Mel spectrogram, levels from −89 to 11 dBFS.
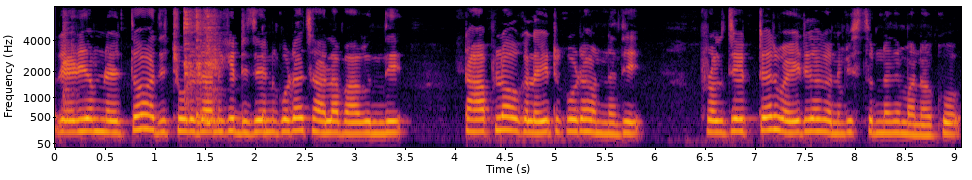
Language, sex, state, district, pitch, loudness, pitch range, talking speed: Telugu, female, Andhra Pradesh, Annamaya, 220 Hz, -14 LUFS, 210-230 Hz, 130 wpm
